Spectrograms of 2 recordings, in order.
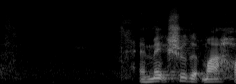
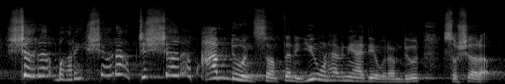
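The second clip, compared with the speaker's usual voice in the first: much higher, louder mock scolding; God saying shut up; 6 semitones higher, 3 dB louder than usual. Pastor voices God telling him to shut up, high mock scold. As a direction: bark it like an exasperated friend cutting you off. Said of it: "he's like".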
